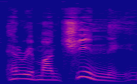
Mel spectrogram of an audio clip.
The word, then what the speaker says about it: Mancini: Okay, now it's interestingly because in Italy his name would really be pronounced Henry Mancini. – That's right, Mancini. – But here in America he's known to most of the American public as Henry Mancini.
